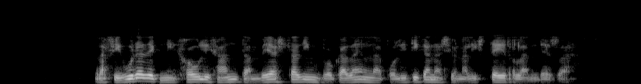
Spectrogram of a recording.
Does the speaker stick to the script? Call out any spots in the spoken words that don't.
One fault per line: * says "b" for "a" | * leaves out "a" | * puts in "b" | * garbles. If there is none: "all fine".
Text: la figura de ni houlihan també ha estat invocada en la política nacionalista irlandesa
all fine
